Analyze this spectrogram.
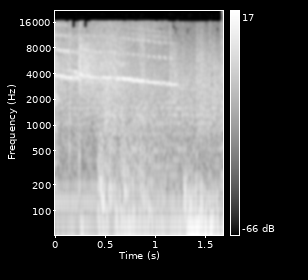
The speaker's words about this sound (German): Und es endet Montagabend mit einem großen Feuerwerk.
